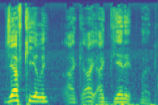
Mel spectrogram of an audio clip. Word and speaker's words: Keighley: Jeff Keighley.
